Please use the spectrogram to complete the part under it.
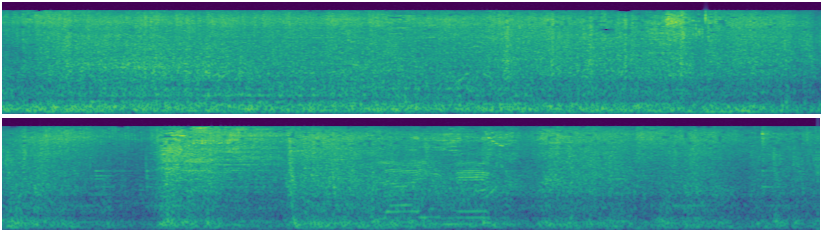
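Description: Blades slash and clang against a large creature.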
